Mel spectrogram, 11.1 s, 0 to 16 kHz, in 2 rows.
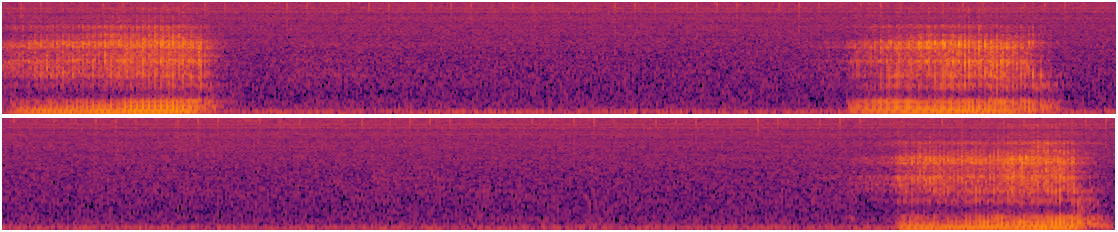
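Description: Three loud, deep, rattling snores about six seconds apart, roughly 10 breaths a minute, over a steady low hum: snoring.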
